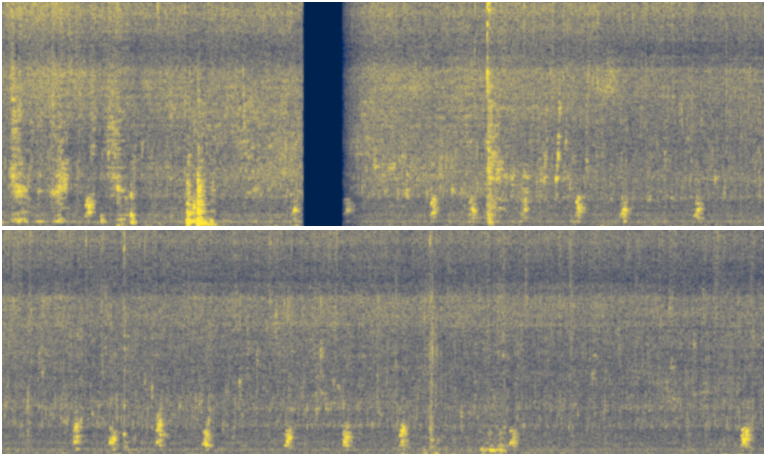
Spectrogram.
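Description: Spiced onion masala and fish head frying in hot oil in a metal karai: a steady sizzle with small pops a couple of times a second, and a louder knock about two seconds in. The sound drops out briefly about three seconds in.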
